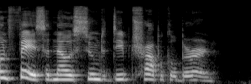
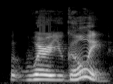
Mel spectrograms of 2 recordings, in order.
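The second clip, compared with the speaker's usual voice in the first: sudden, alarmed, demanding tone; 3 dB louder than usual. Gatsby, as the narrator gets up to leave, alarmed demand. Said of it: "demanded Gatsby in immediate alarm".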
